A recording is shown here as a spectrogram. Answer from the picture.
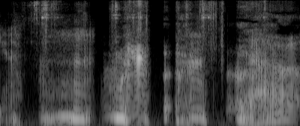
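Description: A cartoon character's voice making about four wordless vocal sounds in a row, each bending up and down in pitch, with short breaks between.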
